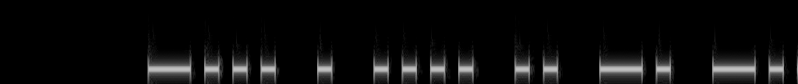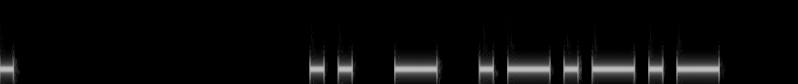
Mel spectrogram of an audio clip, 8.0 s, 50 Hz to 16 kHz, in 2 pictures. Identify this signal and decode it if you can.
Morse code, heard as a keyed tone, about 17 wpm, 700 Hz. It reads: BEHIND IT.
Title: 3x Word-Spacing - Sentences from Top 500 Words - 17wpm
